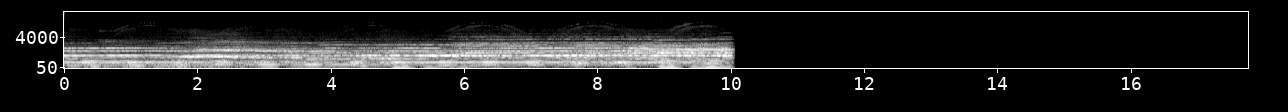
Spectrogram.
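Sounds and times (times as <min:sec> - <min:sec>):
experimental organ music: 0:00.0 - 0:10.1.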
